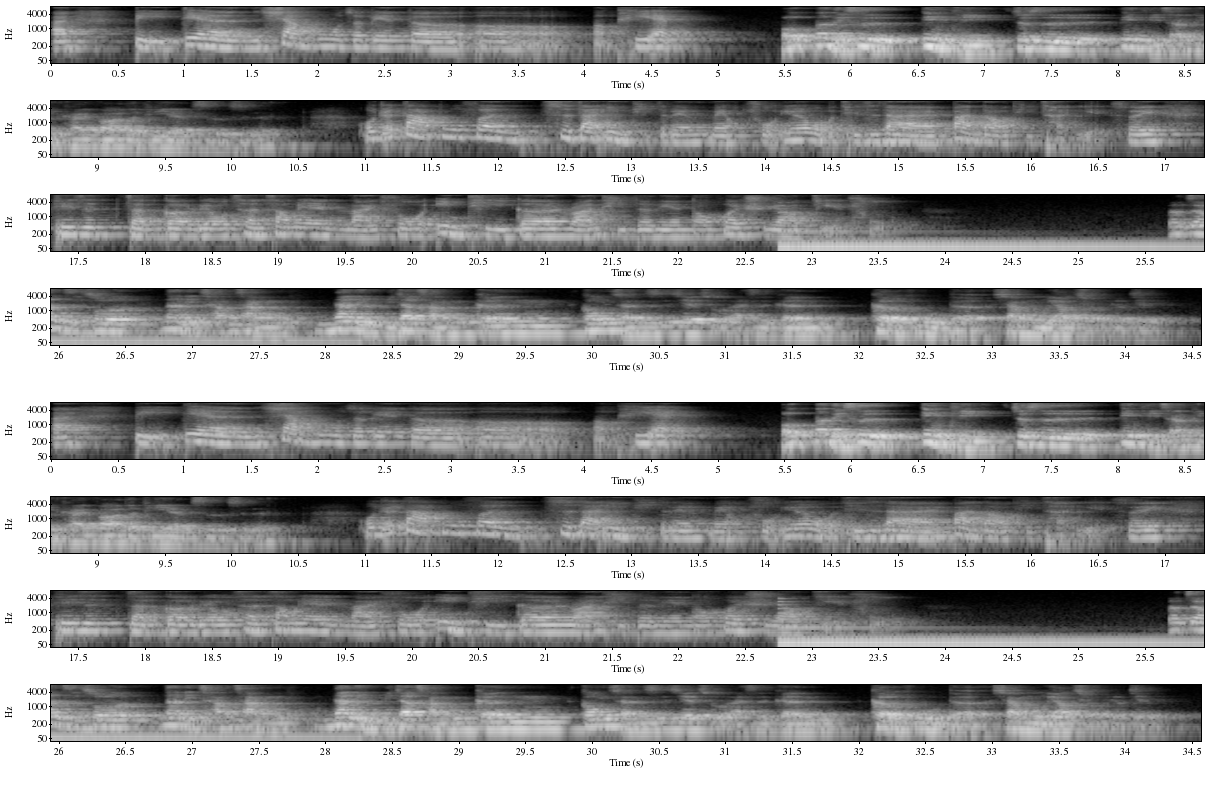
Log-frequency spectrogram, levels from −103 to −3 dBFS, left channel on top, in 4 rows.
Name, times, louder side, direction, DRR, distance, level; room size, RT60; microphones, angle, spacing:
voice 1, 0.0-3.8 4.1-4.6 10.7-23.5, left 2 dB, 65° left, -2 dB, 2.4 m, -33 dB
voice 2, 5.5-10.3 14.8-15.4 25.7-31.8 32.1-34.2, equal, 55° right, -5 dB, 5.0 m, -28 dB
sound 1, 22.7-28.3, right 1 dB, 85° right, 1.6 m, -32 dB
18.0 x 8.9 x 8.7 m, 0.90 s
head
